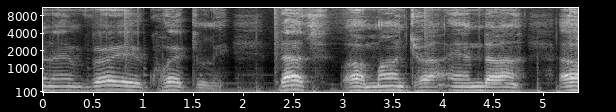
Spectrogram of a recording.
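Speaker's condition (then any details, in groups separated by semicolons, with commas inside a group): ALS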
